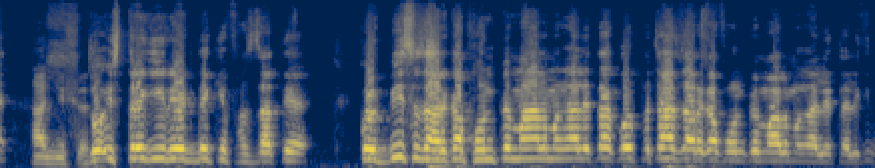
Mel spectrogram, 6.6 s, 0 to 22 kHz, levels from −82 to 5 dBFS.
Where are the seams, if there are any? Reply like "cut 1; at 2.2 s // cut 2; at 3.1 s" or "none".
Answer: none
